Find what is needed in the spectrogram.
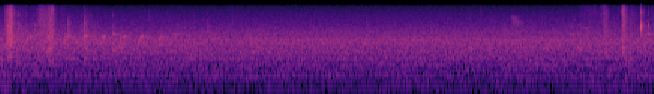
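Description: Steady, quiet backyard background ambience with a faint even hum, and a couple of soft ticks in the first second.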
